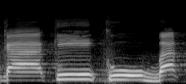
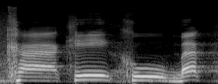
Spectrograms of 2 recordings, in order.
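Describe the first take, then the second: First: The k is said without a breathy release. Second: The k is said with a breathy release. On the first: The speaker calls it wrong. "tidak kaki kubak, bukan itu" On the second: The speaker calls it right. "Mempunyai sifat namanya ham, hamas"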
